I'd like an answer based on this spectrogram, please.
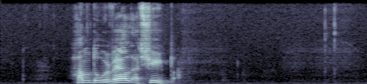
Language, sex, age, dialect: Faroese, male, 36-60, Norðuroyggjar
